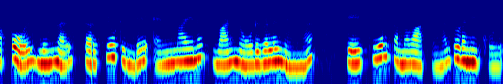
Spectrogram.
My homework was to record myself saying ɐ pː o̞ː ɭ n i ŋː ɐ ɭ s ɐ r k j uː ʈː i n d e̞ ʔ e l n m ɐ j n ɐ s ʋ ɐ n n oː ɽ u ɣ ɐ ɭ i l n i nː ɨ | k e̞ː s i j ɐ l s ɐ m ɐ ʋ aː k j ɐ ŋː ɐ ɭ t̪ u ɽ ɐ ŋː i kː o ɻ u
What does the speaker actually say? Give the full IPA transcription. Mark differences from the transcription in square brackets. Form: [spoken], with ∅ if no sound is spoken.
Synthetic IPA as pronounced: ɐ pː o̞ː ɭ n i ŋː ɐ ɭ s ɐ r k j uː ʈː i n d e̞ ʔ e [∅] n m ɐ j n ɐ s ʋ ɐ n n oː ɽ u ɣ ɐ ɭ i l n i nː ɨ | k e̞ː s i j ɐ l s ɐ m ɐ ʋ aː k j ɐ ŋː ɐ ɭ t̪ u ɽ ɐ ŋː i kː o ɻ u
